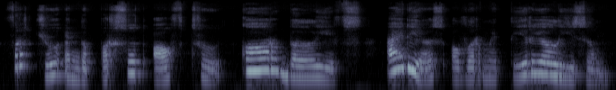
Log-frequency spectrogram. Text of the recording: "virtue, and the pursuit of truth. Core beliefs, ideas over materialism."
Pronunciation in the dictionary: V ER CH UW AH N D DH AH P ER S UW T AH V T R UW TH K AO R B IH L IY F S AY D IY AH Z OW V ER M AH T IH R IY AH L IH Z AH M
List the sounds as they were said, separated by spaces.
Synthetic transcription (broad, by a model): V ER CH UW AH N D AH P ER S UW T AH F T R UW T K AO R B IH L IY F S AY D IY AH S OW V ER M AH T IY R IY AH L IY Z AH M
